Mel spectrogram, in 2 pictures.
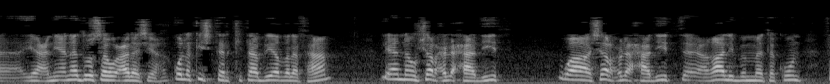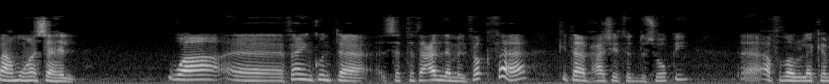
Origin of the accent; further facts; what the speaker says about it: Saudi Arabia; هذا العادة قل أن تسلم بنوع من البهائم يعني من الضأن عندنا في السعودية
